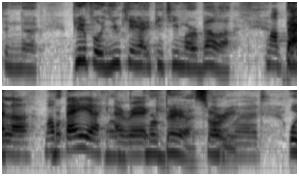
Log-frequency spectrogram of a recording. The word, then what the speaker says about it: Marbella: Marbella, Eric.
